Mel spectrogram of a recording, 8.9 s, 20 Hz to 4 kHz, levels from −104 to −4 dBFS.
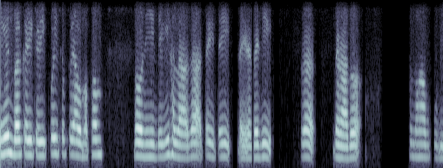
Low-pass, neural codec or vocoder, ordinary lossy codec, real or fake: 3.6 kHz; none; Opus, 32 kbps; real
